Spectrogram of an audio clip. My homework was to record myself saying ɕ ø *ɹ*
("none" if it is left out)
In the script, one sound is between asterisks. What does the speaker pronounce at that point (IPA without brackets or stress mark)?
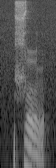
l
